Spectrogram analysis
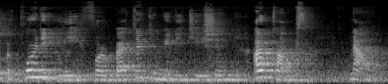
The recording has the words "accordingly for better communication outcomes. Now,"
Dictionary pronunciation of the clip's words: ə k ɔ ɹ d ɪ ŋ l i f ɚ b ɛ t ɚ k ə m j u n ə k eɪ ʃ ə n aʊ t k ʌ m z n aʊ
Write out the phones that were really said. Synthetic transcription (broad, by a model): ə k ɔ ɹ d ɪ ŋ l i f ɚ b ɛ t ɚ k ə m j u n ə k eɪ ʃ ə n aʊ k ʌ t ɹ n aʊ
